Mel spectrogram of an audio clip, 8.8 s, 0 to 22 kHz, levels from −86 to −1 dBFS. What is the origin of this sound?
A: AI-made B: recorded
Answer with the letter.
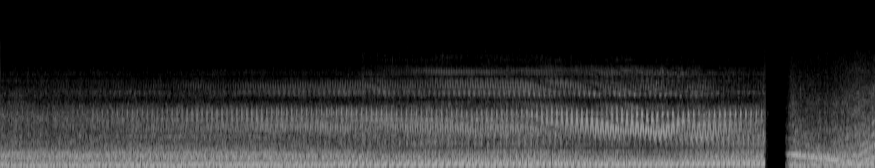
B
